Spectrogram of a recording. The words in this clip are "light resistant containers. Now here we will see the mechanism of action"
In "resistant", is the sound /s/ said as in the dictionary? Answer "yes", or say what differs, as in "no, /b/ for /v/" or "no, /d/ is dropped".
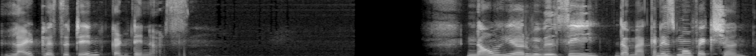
no, /s/ is dropped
